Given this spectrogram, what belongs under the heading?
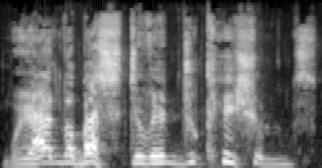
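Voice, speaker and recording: A man playing a sorrowful, self-pitying male sea creature who speaks slowly and tearfully. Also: on the high side, husky, dry recording, voice pushed up. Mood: mournful. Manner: slow, drawn-out, tearful delivery.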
